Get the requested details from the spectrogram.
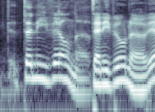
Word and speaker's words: Denis Villeneuve: That's a pretty upfront, you know, like a directed by my good friend Denis Villeneuve as well, whose name I've probably just butchered again for an eighth time on this podcast. – No, I think you said that about right, didn't you? Denis Villeneuve, yeah. Perfect. Denny, if you are listening this time, I've finally got the hang of it.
